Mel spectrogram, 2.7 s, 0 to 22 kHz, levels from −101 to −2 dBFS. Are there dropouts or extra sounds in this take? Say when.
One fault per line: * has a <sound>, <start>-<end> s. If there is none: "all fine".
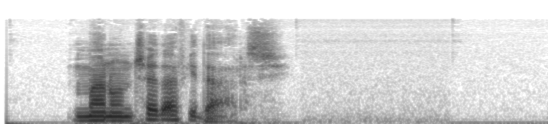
all fine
